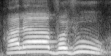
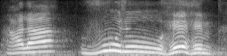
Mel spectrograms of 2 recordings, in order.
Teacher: واو کے اوپر ضمہ کی بجائے فتح پڑھا جاتا ہے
